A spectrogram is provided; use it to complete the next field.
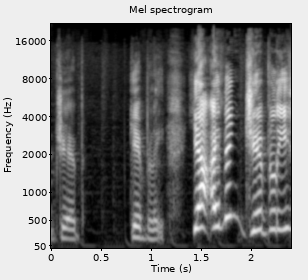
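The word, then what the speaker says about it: Ghibli: I think it's actually Jibli, but I hate that. Jibli sounds kind of like giblets. Yeah. Also, English is stupid because we're like, "Oh, no. Jibli sounds wrong." as though it's spelled with a G, like Giblet.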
